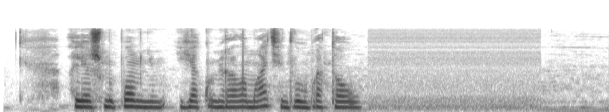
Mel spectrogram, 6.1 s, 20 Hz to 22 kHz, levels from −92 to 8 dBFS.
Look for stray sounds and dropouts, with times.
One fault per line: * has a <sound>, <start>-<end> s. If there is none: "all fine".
all fine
